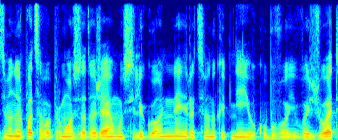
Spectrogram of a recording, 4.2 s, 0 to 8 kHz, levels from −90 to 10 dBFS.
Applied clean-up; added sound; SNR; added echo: none; none; none; none.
